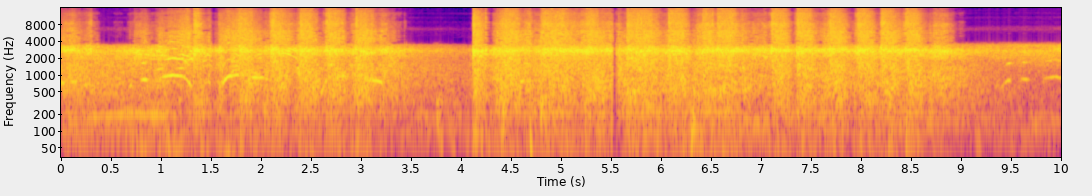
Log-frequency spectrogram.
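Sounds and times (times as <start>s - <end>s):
rapid gunshots: 1.3s - 3.5s, 4.1s - 9.1s.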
